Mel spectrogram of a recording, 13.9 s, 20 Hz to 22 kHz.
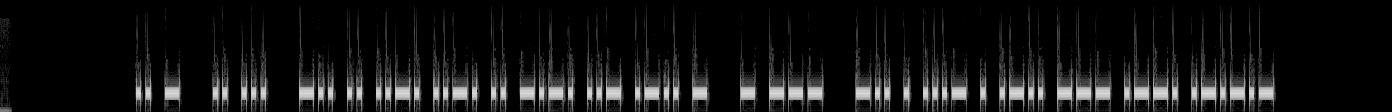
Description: Morse code, heard as a keyed tone, about 25 wpm, 700 Hz. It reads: IT IS DIFFICULT TO DEVELOP.
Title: Sentences from Top 1000 Words - Review Part 2 - 25wpm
